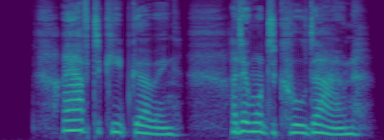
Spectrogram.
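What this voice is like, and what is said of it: American accent. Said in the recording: “It's an American accent.”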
